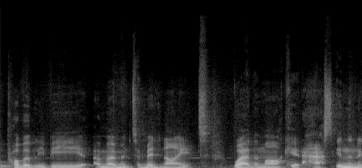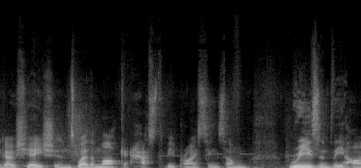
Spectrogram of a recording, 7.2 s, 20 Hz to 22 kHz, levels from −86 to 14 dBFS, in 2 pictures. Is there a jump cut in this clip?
no; 0 cuts

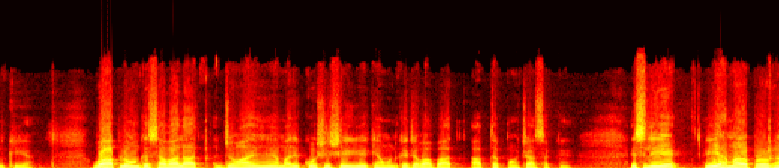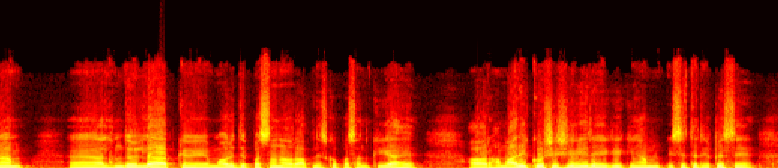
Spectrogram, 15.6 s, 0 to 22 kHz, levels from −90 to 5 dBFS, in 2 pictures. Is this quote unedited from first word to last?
yes; 0 cuts

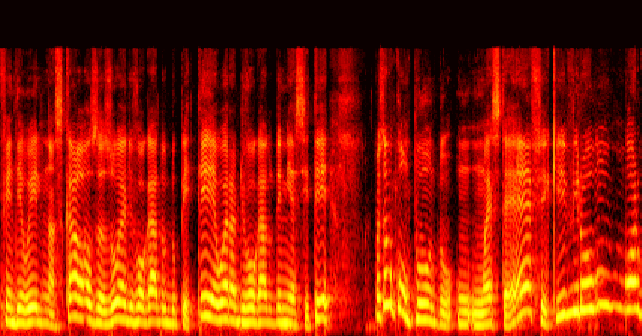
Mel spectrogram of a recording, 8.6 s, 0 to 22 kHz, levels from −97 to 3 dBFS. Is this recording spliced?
no; 0 cuts

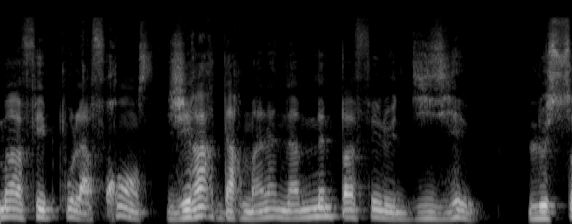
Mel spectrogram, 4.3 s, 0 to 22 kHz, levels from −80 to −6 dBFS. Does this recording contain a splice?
no; 0 cuts

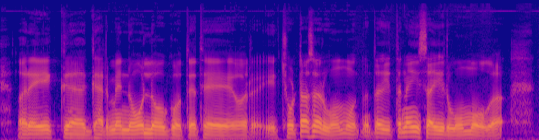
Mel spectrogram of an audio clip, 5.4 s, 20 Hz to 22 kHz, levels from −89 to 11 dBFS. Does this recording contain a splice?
no; 0 cuts

